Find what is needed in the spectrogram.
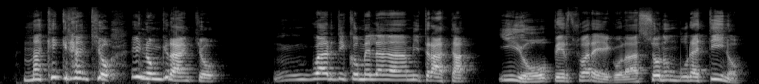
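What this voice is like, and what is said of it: Resentful, offended tone. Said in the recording (Italian): “disse con un accento risentito”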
